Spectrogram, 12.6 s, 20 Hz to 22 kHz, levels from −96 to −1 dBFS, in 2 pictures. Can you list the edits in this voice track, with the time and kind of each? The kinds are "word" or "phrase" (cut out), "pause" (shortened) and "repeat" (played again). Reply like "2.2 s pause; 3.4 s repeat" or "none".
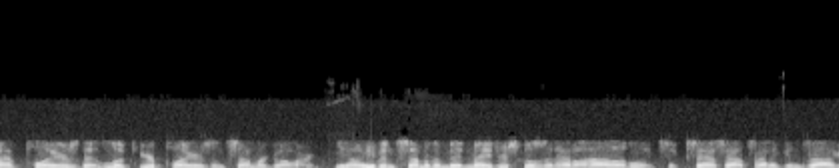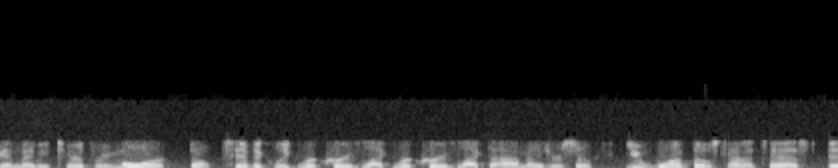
1.0 s word; 2.4 s pause; 7.6 s pause; 9.2 s repeat

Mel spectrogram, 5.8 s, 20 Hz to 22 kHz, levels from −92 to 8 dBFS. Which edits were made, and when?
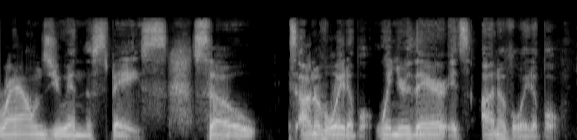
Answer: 2.9 s word

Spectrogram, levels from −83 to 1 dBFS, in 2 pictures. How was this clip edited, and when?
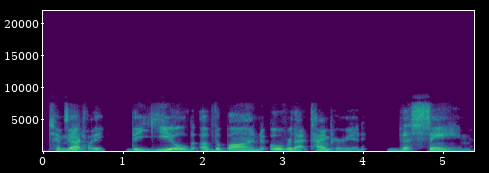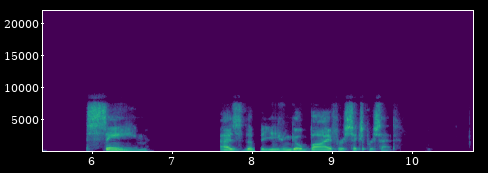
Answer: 4.2 s pause; 5.9 s repeat; 8.0 s word

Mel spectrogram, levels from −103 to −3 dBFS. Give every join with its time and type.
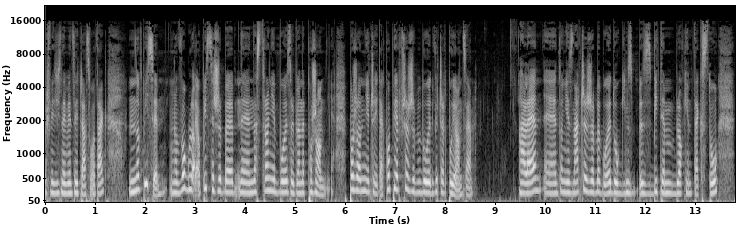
1.9 s word; 3.0 s word; 7.7 s word; 10.2 s word

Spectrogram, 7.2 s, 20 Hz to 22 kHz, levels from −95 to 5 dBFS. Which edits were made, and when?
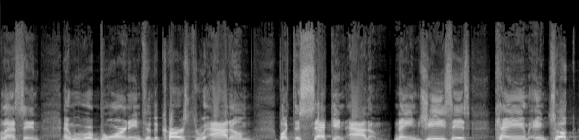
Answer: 4.9 s pause

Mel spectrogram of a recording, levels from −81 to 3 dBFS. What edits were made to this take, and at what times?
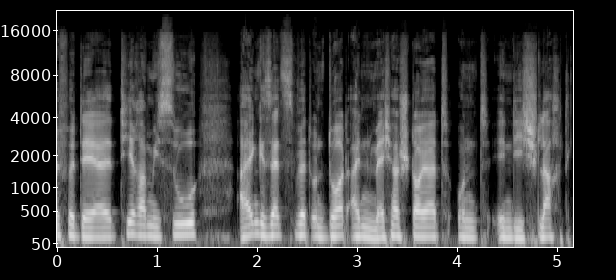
none

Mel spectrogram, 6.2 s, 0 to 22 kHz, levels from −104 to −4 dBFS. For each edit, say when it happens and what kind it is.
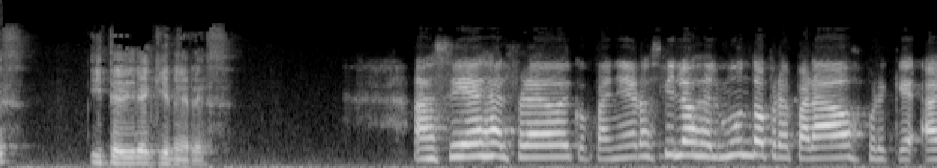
4.4 s word

